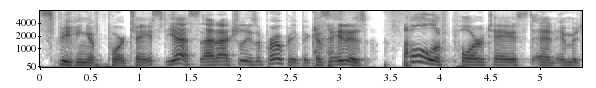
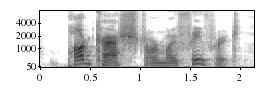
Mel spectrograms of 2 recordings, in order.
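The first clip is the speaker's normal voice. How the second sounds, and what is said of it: Poor imitation of another person's voice. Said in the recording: “That was a terrible impression.”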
